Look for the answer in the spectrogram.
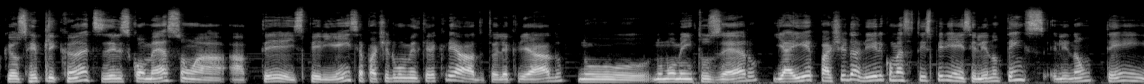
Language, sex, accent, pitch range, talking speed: Portuguese, male, Brazilian, 120-160 Hz, 205 wpm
